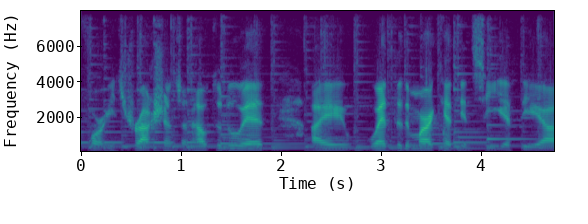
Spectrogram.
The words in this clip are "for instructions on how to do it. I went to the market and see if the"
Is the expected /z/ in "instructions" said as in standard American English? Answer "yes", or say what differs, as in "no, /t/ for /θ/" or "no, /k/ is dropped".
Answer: no, /s/ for /z/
